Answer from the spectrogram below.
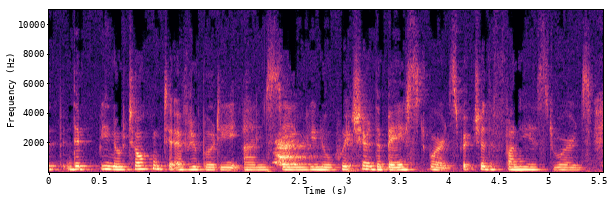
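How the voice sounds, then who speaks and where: Woman getting interviewed, lowish flat voice, noisy clicky background. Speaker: interviewee from a design firm. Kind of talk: unscripted interview talk.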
